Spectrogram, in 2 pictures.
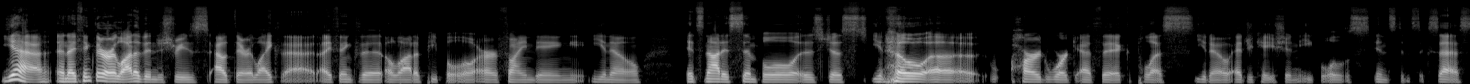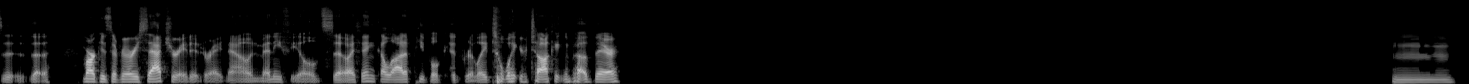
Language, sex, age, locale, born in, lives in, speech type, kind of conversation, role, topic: English, male, 35-39, en-US, United States, United States, conversation, podcast, host, What helps people keep going when working toward long-term goals?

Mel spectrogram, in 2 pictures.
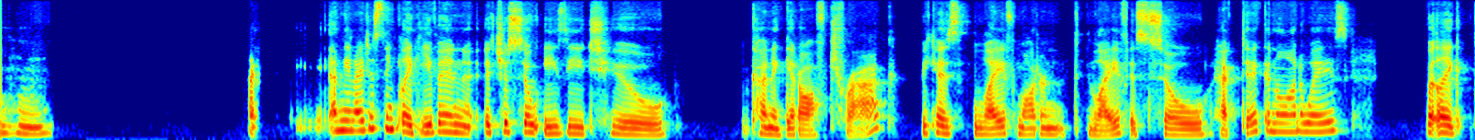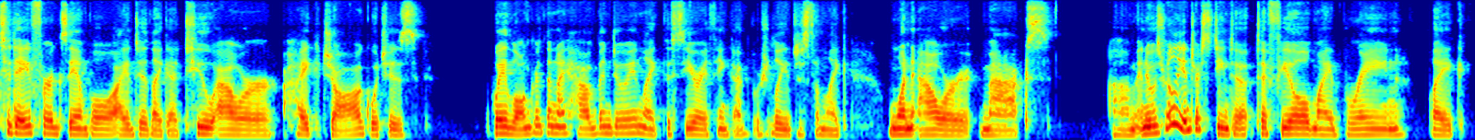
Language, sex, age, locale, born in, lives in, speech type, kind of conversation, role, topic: English, female, 40-44, en-US, United States, United States, conversation, advice, user, How can I build on recent progress in my health and fitness?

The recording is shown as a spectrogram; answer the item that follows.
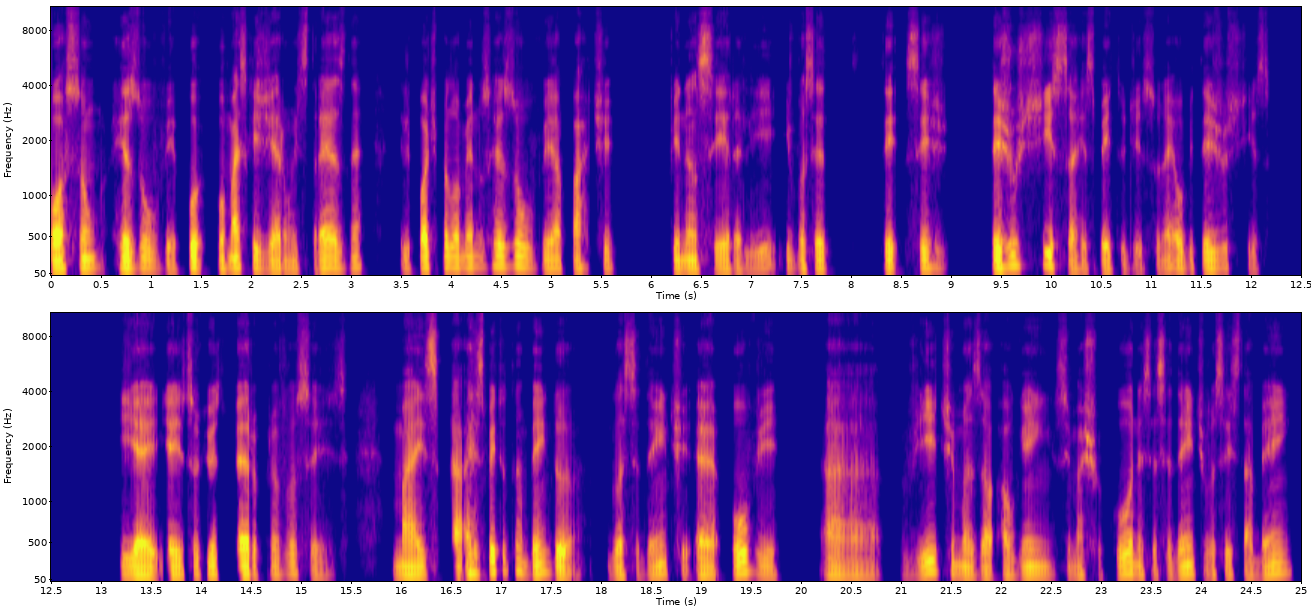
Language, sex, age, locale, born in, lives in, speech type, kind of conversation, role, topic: Portuguese, male, 30-34, pt-BR, Brazil, Portugal, conversation, advice, advisor, Como posso reduzir o estresse durante grandes mudanças na vida?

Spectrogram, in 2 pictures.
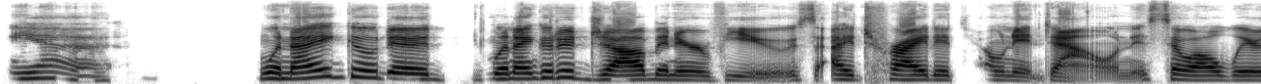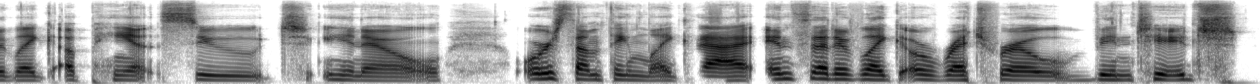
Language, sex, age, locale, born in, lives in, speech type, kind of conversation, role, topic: English, female, 40-44, en-US, United States, United States, conversation, unstructured, none, What do you wish people noticed first about you, and how could you help them notice it sooner?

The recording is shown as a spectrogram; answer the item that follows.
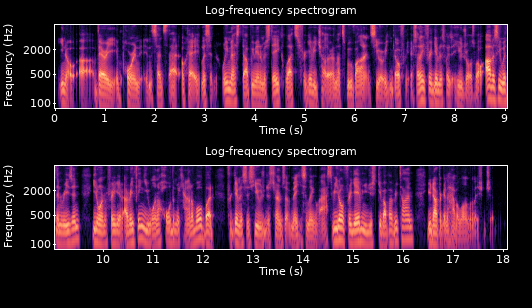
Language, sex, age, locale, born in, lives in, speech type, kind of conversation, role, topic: English, male, 20-24, en-US, United States, United States, conversation, unstructured, none, What makes a relationship last?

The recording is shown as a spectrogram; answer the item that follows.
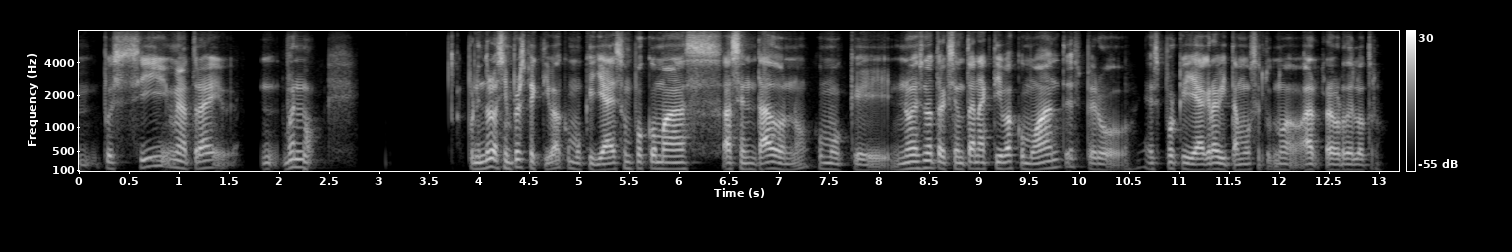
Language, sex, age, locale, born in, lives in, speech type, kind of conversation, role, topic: Spanish, male, 20-24, es-MX, Mexico, Mexico, conversation, advice, user, ¿Cómo puedo manejar la inseguridad al interactuar con mi pareja en público?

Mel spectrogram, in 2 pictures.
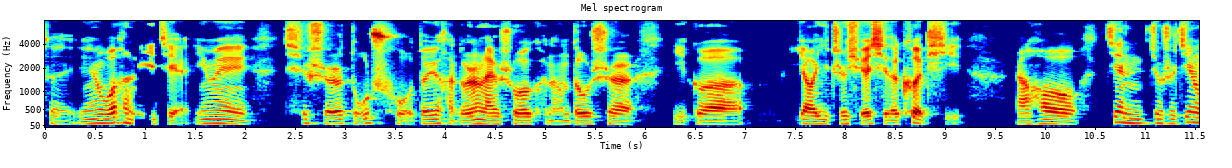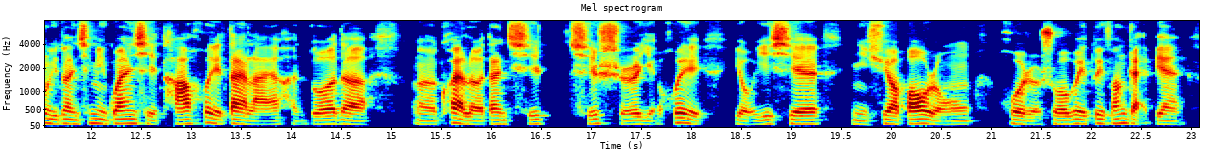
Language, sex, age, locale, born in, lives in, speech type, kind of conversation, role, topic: Chinese, male, 30-34, zh-CN, China, United States, conversation, advice, advisor, 分手后独处时为什么会感到很孤单？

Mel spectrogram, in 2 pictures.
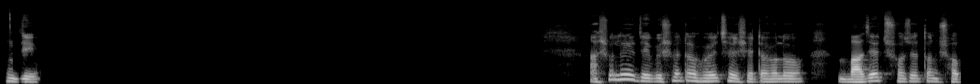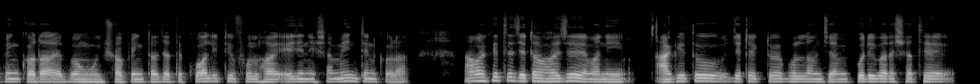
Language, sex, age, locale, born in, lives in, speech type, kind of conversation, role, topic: Bengali, male, 20-24, bn-BD, Bangladesh, Bangladesh, conversation, advice, user, বাজেটের মধ্যে থেকে কীভাবে ভালো মানের পোশাক ও প্রয়োজনীয় জিনিস কেনা যায়?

